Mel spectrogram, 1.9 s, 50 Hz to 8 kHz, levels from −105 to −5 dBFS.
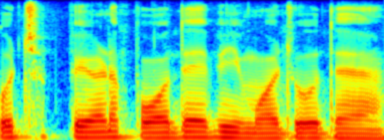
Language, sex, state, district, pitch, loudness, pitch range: Hindi, male, Jharkhand, Ranchi, 110 Hz, -15 LUFS, 100-115 Hz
